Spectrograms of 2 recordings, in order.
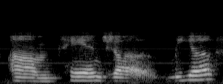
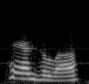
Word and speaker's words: Tangela: So, again, we are going to bring to the show now Tangelia. I hope I'm pronouncing your name right, Terrell. Are you on the line? Hi, yes, it's Tangela.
